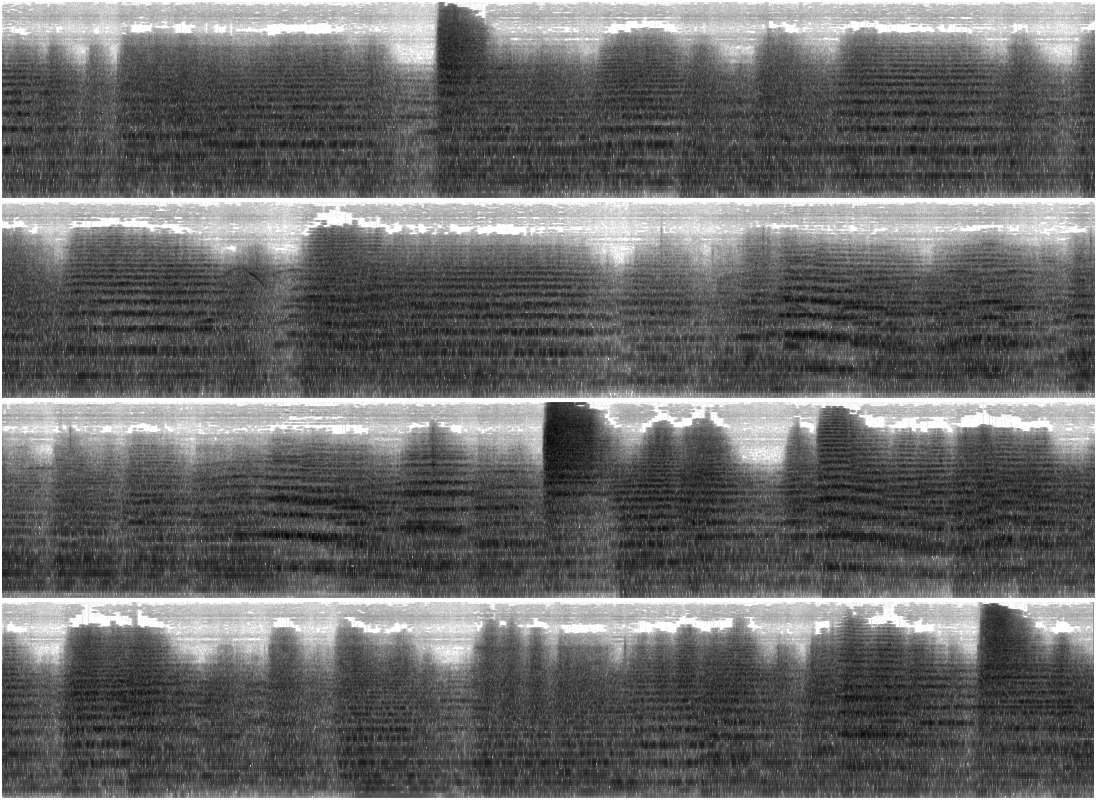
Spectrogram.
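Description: A school band playing live, with the brass to the fore, a full and steady sound, and two sharp bright hits, one about three seconds in and one about two-thirds of the way through.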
